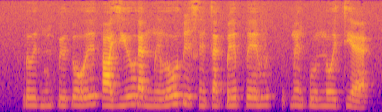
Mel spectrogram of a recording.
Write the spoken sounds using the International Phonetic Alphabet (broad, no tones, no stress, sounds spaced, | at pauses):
ɾ ɯ ɪ̯ ɡ ũ k͡p y ɗ o ɪ̯ | ɑ zʲ ø ʊ̯ ɾ æ ŋ͡m ĩ l o ɗ i s ĩ t æ k͡p e p e v | ɓ ẽ k͡p u n o ɪ̯ tʲ æ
